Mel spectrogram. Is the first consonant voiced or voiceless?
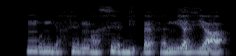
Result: voiced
